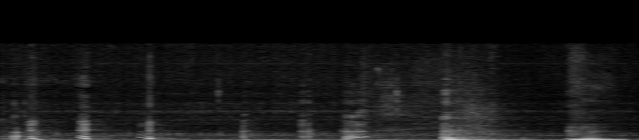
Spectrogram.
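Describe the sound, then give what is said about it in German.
A Bialetti moka pot on a stove hotplate in an office gurgling as the coffee comes up and boils: a quick series of short, wet sputters that swell into louder, throatier bubbling bursts near the end, with no talking. “stehen vor unserer Herdplatte in meiner neuen Kanzlei und versuchen, das Geräusch von einer Bialetti, die jetzt aufkocht, aufzunehmen.”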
